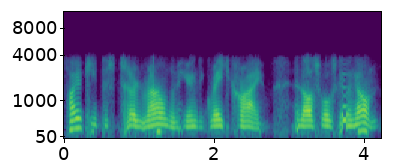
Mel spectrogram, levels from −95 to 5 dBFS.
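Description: From the first moment to the end, the speech carries the robotic, buzzy character of the Codec 2 vocoder, and the damage is heavy. Instead of preserving the waveform, the decoder rebuilds each voice from sine waves guided only by pitch, voicing, energy and a coarse spectral envelope, at a density that fits the 1.6 kbit/s mode. Unlike a low-bitrate waveform codec, which smears and warbles, this sounds synthetic and evenly mechanical.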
